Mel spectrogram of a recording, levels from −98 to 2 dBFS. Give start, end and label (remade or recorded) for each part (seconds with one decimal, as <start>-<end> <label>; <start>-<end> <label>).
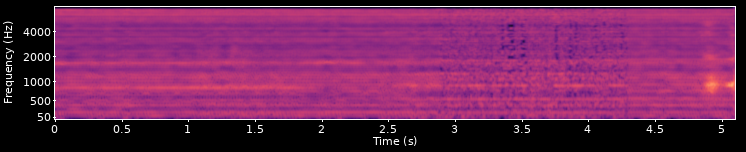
0.0-2.9 remade; 2.9-4.3 recorded; 4.3-5.1 remade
